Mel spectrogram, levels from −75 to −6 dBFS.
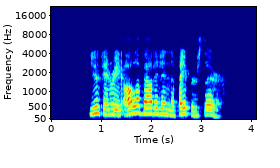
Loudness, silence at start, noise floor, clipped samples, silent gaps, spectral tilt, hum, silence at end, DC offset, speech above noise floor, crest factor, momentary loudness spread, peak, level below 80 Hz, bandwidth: -27 LUFS; 0.75 s; -86 dBFS; under 0.1%; none; -7 dB/octave; none; 0.75 s; under 0.1%; 60 dB; 20 dB; 9 LU; -10 dBFS; -74 dBFS; 7.6 kHz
